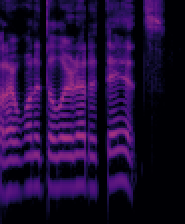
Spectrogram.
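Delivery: put-on quiet under-breath murmur. Retelling what a player shapeshifted into a harpy said, retelling a quiet under-breath mutter. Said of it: "quietly under his breath be like".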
